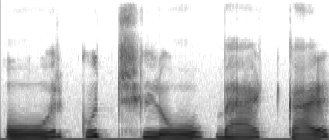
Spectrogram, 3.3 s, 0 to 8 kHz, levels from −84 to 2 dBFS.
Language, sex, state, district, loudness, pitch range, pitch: Hindi, female, Chhattisgarh, Raipur, -14 LUFS, 200-245 Hz, 210 Hz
